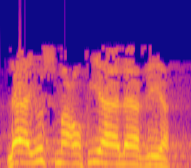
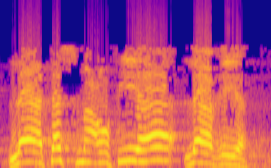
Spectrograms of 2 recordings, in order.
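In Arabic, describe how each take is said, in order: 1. يبدأ الفعل بصوت y وحركة u. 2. يبدأ الفعل بصوت t وبحركة. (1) "من قرأ بالياء قرأ إيه؟ لا يسمع فيها" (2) "الباقون يقرؤون إيه؟"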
